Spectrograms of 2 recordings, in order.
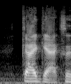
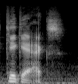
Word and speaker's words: Gygax: I think I said that right. I was saying Gigax before I knew how to say it, before I got on this interview, and he said the name correctly. Um, but hey, that's what I do.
